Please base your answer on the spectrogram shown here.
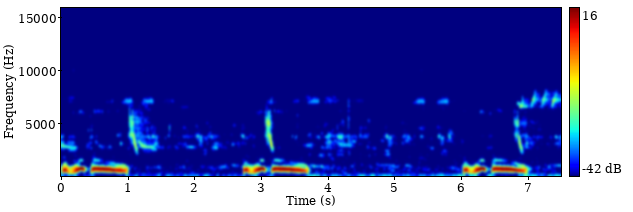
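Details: Cooing of a spotted dove played as a lure to draw wild doves: three hoarse two-part phrases about every three seconds, each a brief rolling note then a drawn-out falling coo. Faint high chirps sound between them.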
